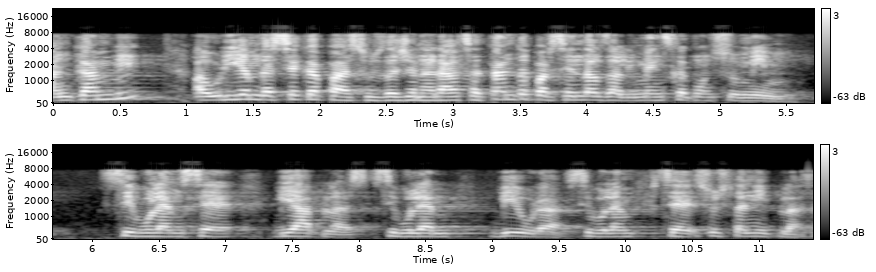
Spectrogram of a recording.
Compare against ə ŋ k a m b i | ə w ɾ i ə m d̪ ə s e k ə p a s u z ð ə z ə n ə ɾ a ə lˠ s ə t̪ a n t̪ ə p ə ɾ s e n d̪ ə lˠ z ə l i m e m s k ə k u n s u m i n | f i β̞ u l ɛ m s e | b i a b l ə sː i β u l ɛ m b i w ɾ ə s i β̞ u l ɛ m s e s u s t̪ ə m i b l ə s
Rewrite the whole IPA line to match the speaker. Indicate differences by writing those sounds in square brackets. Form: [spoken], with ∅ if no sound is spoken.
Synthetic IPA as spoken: ə ŋ k a m b i | ə w ɾ i ə m d̪ ə s e k ə p a s u z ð ə [ʒ] ə n ə ɾ a ə lˠ s ə t̪ a n t̪ ə p ə ɾ s e n d̪ ə lˠ z ə l i m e [n] s k ə k u n s u m i [m] | [s] i β̞ u l ɛ m s e | b i a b l ə sː i β u l ɛ m b i w ɾ ə s i β̞ u l ɛ m s e s u s t̪ ə [n] i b l ə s

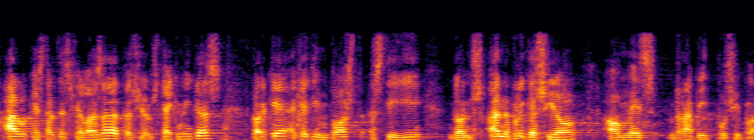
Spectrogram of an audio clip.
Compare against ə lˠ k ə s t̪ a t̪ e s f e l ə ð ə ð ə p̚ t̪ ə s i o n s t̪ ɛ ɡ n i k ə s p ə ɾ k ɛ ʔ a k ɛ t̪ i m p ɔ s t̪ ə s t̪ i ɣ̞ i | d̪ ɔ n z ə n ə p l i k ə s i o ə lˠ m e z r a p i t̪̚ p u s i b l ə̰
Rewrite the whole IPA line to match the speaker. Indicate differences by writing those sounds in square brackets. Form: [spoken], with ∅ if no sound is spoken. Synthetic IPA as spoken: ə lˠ k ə s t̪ a t̪ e s f e l ə [z] ə ð ə p̚ t̪ ə s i o n s t̪ ɛ ɡ n i k ə s p ə ɾ k ɛ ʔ [ə] k ɛ t̪ i m p ɔ s t̪ ə s t̪ i ɣ̞ i | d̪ ɔ n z ə n ə p l i k ə s i o ə lˠ m e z r a p i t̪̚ p u s i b l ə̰

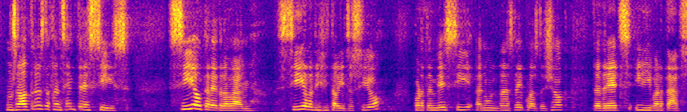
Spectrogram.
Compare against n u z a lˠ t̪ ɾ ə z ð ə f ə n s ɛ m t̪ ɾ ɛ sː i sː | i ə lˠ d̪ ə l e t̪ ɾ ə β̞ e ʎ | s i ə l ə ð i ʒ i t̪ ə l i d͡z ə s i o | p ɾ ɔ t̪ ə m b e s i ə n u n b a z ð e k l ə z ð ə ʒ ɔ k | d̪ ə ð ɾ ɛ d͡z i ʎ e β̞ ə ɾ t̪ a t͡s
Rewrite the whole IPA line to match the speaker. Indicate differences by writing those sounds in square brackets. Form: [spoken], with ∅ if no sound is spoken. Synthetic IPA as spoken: n u z a lˠ t̪ ɾ ə z ð ə f ə n s ɛ m t̪ ɾ ɛ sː i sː | i ə lˠ [t̪] ə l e t̪ ɾ ə β̞ [a] ʎ | s i ə l ə ð i ʒ i t̪ ə l i d͡z ə s i o | p ɾ ɔ t̪ ə m b e s i ə n u n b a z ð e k l ə z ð ə ʒ ɔ k | d̪ ə ð ɾ ɛ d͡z i ʎ [i] β̞ ə ɾ t̪ a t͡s

